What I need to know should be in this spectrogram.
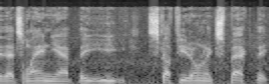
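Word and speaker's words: lagniappe: They know they know how it's pronounced. They know what it they know what it means, right? It's lanyap.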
